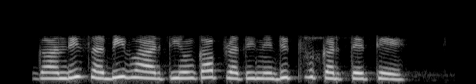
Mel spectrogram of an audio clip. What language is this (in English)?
Hindi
